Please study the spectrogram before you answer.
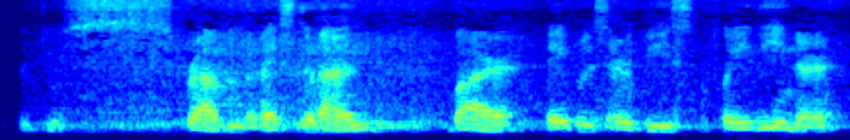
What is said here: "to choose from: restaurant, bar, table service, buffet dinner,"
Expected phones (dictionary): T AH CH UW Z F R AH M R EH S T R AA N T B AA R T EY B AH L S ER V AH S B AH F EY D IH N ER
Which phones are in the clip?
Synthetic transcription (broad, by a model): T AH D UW S F R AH M R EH S T R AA N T B AA R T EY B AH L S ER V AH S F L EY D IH N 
